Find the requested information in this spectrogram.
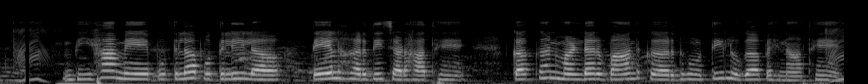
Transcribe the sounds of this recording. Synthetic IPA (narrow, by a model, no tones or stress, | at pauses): biɦamẽpʊt̪lapʊt̪lilət̪eːlɦəɾd̪it͡ʃəɽaːt̪ɦɛ̃ː | kəkənməɳɖəɾbãːnd̪ʱkəɾd̪ʱũːt̪ilʊɡapɛɦnaːt̪ɦɛ̃ː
